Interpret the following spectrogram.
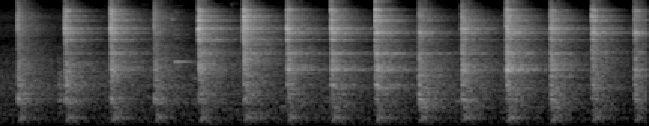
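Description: Hammer striking metal in a steady rhythm, about three to four blows a second, each blow with a short metallic ring: body-shop panel work on sheet metal.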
